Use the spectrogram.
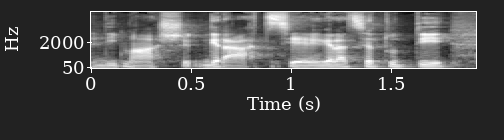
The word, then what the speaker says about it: Dimash: del nome per esempio di dimas che ho sempre detto dimas invece è di mash grazie grazie a tutti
